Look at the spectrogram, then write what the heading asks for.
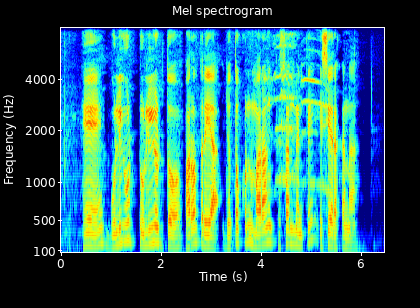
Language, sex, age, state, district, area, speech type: Santali, male, 45-60, Jharkhand, East Singhbhum, rural, spontaneous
